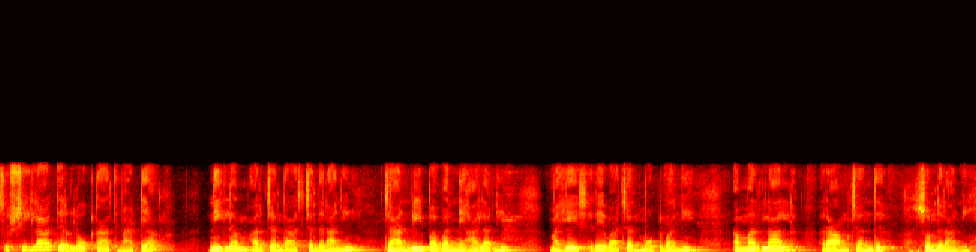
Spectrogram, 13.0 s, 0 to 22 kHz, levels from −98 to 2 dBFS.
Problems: echo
